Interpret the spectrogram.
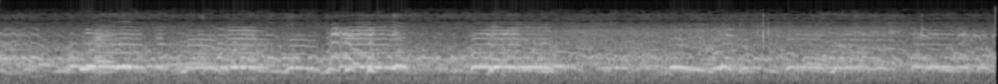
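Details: Greater white-fronted geese coming in to roost at Izunuma, Japan; a thick wall of overlapping, slightly laughing honks from a big flock, with a few louder bright yelps standing out roughly every second.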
